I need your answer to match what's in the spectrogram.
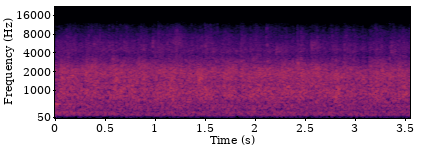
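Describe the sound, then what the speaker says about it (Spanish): A church congregation gives the Lord a round of applause, a steady wash of many hands clapping that stays faint and distant throughout. "¿Quieres darle un aplauso al Señor"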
